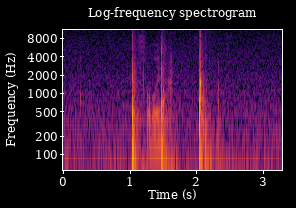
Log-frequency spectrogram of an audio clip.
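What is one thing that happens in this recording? Blocks are set down with short, soft knocks.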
